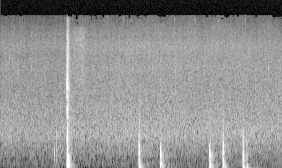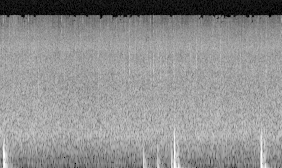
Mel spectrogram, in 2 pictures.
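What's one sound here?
Stone blocks are placed with short, dull knocks.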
